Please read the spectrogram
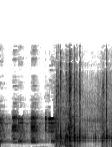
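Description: Toy remote-control battle car sounding tinny electronic engine and effect sounds in quick pulses. About a second in they grow louder and denser, with clicking and clatter.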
